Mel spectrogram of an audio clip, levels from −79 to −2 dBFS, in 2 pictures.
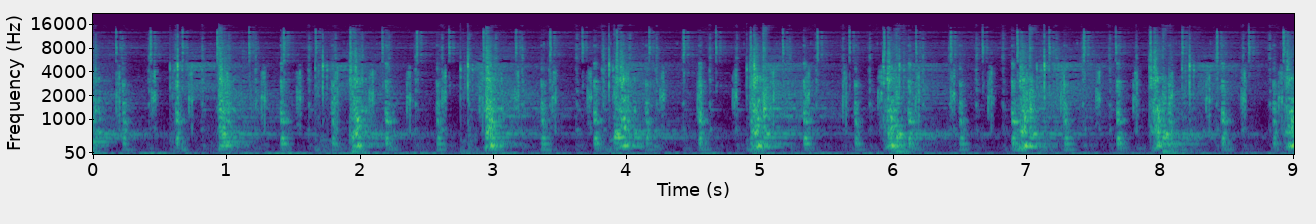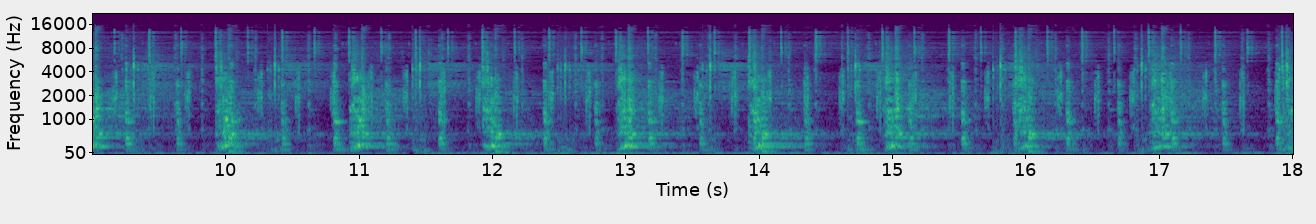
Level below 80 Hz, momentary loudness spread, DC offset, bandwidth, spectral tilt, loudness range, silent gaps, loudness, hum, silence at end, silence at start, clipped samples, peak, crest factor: -52 dBFS; 8 LU; under 0.1%; 16.5 kHz; -1 dB/octave; 1 LU; none; -25 LUFS; none; 0 s; 0 s; under 0.1%; -2 dBFS; 24 dB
